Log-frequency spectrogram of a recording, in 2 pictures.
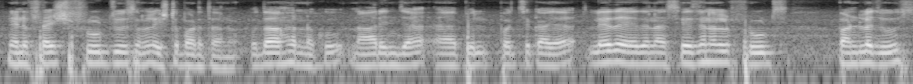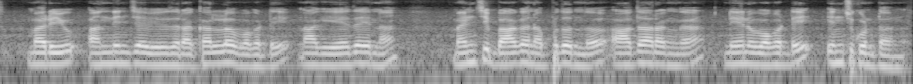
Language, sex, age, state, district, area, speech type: Telugu, male, 30-45, Andhra Pradesh, N T Rama Rao, rural, spontaneous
